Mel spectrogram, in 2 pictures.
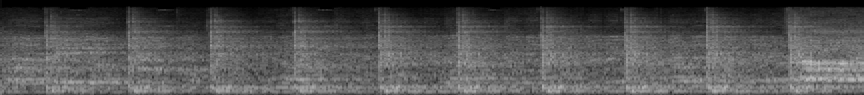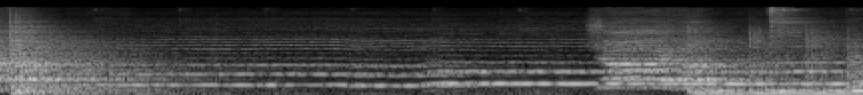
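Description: Background choral music: a choir singing over a quick, even beat of about four hits a second, which gives way about four seconds in to long held chords that step up in pitch, with the beat returning near the end.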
